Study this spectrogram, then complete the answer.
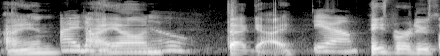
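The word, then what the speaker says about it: Iovine: they somehow stumbled upon jimmy ionine i think it's how you say his name ayan that guy yeah he's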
